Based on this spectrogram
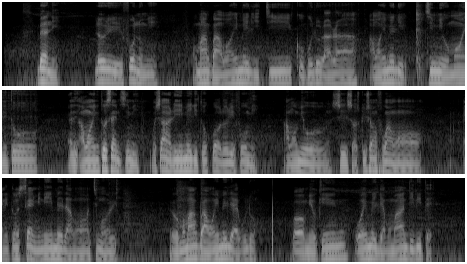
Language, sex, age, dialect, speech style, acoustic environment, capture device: Yoruba, male, 18-24, Nigeria - Ibadan, relaxed, silence, mobile / Linux / Chrome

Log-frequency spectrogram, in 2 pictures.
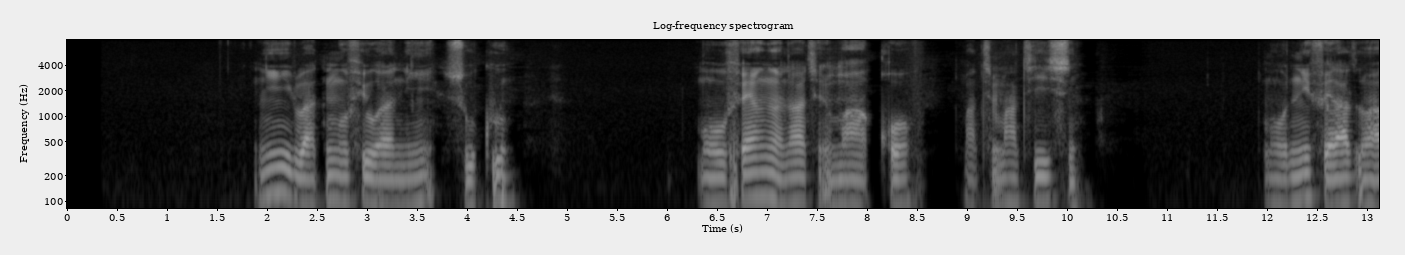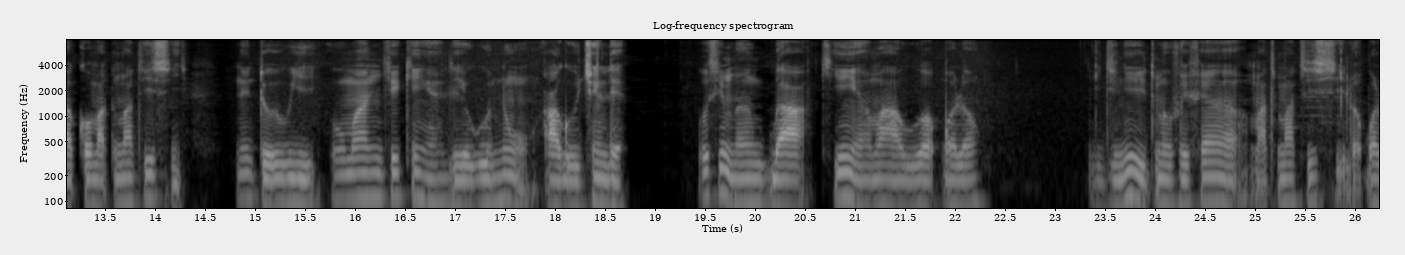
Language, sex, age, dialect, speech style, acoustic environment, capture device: Yoruba, male, 18-24, Nigeria - Ibadan, relaxed; focused, silence, mobile / Linux / Chrome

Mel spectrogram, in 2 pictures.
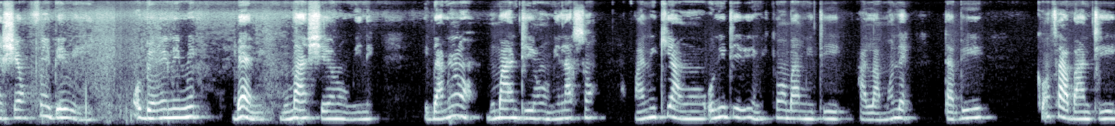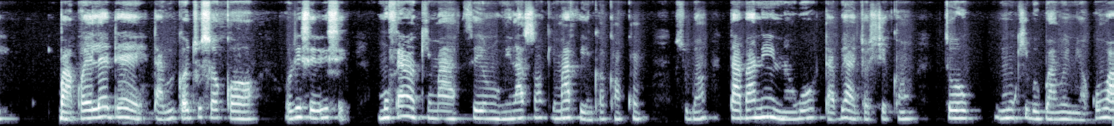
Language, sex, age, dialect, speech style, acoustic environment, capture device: Yoruba, female, 25-34, Nigeria - Nigerian Standard, focused, silence; appliances, mobile / Linux / Chrome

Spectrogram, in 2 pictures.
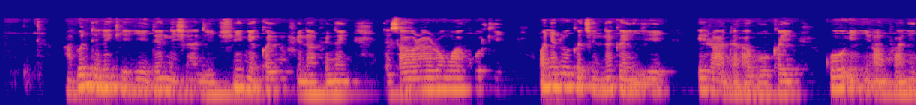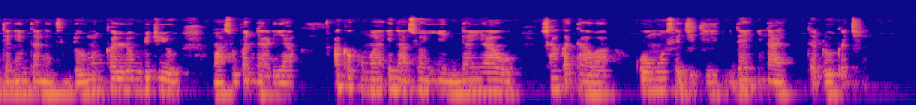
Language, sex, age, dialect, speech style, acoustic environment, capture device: Hausa, male, 18-24, Nigeria - Nigerian Standard, relaxed; focused, nature; silence, mobile / Android / Chrome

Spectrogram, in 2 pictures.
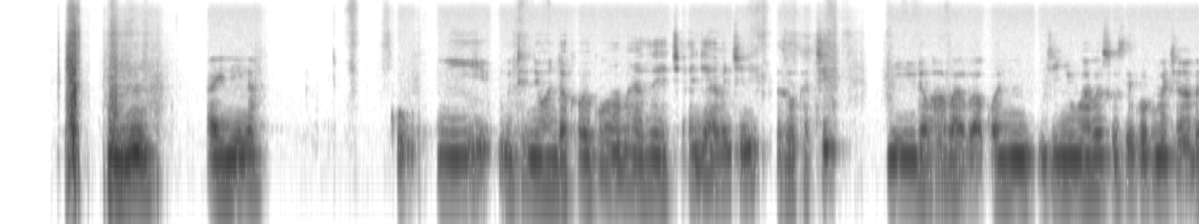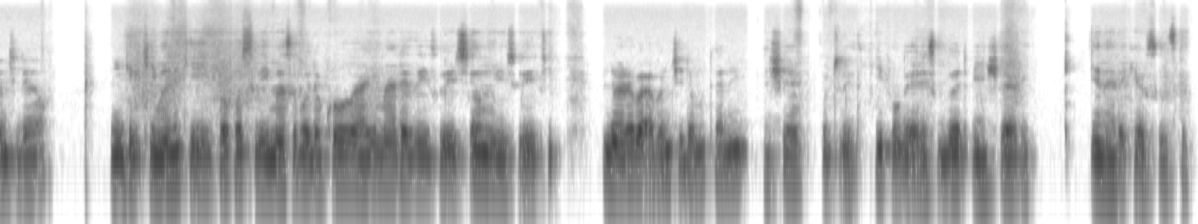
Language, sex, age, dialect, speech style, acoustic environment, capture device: Hausa, male, 25-34, Nigeria - Kano, happy, nature; silence, mobile / Linux / Chrome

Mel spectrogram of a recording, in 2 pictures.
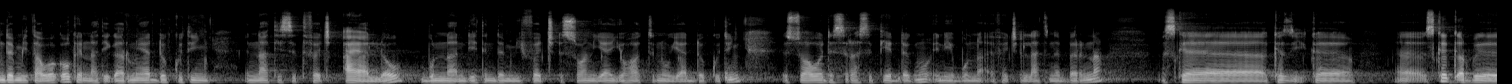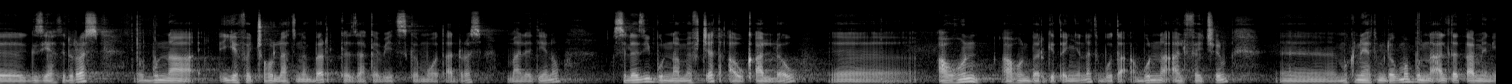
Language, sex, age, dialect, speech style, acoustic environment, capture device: Amharic, male, 18-24, Ethiopia - Addis Ababa, excited, people talking, mobile / Linux / Chrome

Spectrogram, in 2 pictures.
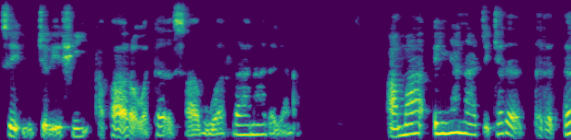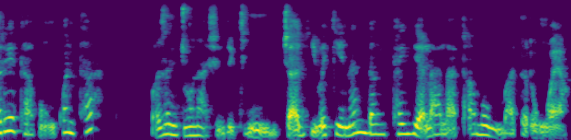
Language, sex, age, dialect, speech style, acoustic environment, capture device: Hausa, male, 25-34, Nigeria - Kano, relaxed, silence, mobile / Linux / Chrome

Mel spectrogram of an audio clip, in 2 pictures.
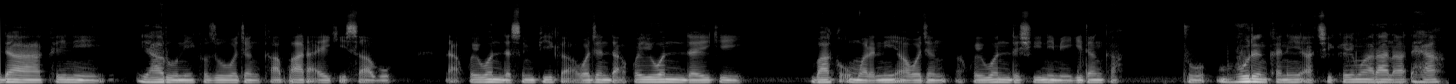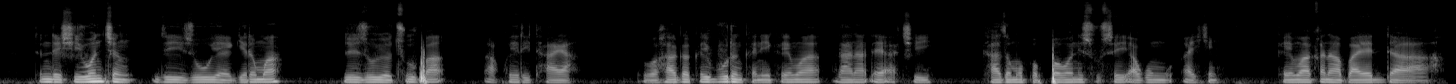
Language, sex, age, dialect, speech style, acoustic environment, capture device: Hausa, male, 25-34, Nigeria - Kano, excited; focused; relaxed; happy, nature, mobile / Linux / Chrome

